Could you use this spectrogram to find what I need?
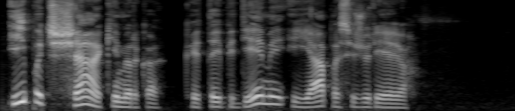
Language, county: Lithuanian, Vilnius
